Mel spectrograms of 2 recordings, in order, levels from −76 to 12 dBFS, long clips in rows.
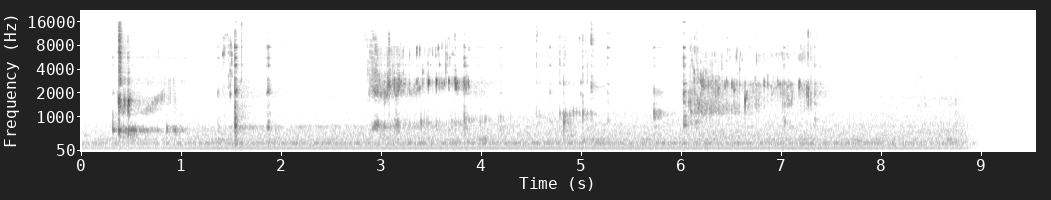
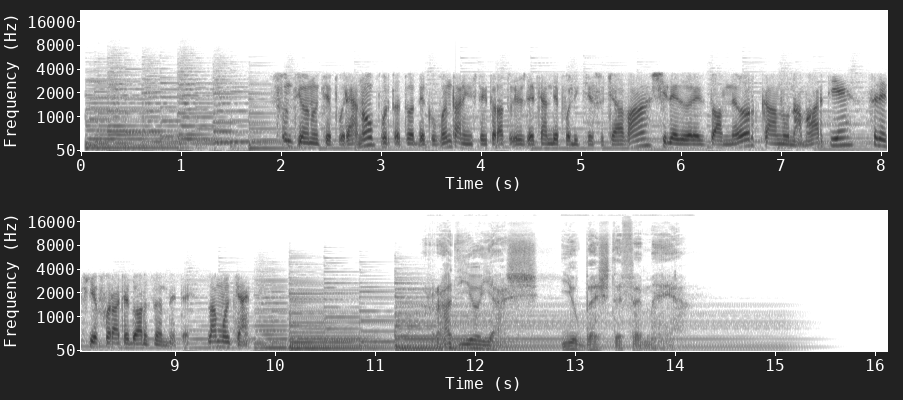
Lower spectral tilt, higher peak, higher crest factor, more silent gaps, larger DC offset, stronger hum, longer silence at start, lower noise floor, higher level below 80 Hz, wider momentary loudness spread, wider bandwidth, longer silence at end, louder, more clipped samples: second, 0 dB/octave vs -6 dB/octave; second, -6 dBFS vs -2 dBFS; first, 32 dB vs 16 dB; neither; neither; neither; first, 0.3 s vs 0.05 s; about the same, -57 dBFS vs -60 dBFS; second, -84 dBFS vs -42 dBFS; first, 26 LU vs 11 LU; second, 16 kHz vs 19.5 kHz; second, 0.7 s vs 1.25 s; second, -33 LUFS vs -17 LUFS; neither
